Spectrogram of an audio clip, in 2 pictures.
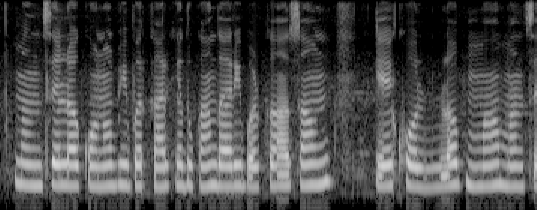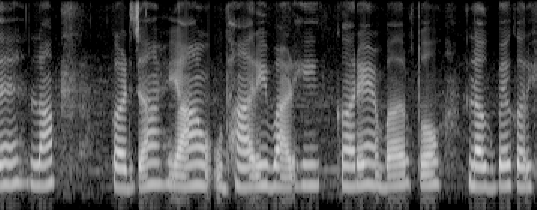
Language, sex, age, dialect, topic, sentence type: Chhattisgarhi, female, 18-24, Central, banking, statement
